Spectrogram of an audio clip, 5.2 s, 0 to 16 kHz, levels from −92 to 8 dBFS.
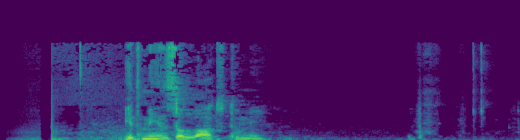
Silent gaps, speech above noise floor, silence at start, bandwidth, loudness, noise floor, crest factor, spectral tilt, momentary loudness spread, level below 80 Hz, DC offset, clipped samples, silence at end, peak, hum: none; 52 dB; 0.5 s; 11.5 kHz; -17 LUFS; -68 dBFS; 20 dB; -6 dB/octave; 26 LU; -42 dBFS; under 0.1%; under 0.1%; 2.55 s; 0 dBFS; none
